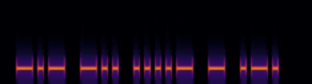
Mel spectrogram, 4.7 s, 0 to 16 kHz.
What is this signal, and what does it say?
Morse code, heard as a keyed tone, about 15 wpm, 700 Hz. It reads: KD4TR
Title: USA Call Signs - 5 Characters - Repeated 3x - 15wpm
